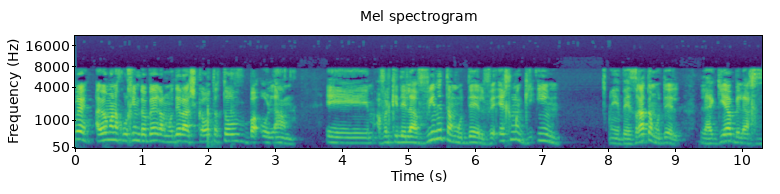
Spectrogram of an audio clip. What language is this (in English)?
Hebrew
